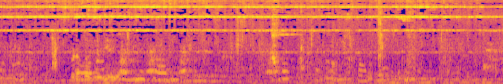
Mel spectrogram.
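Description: Indistinct chatter of several people's voices in a moving crowd, with a few light clicks and a faint steady high-pitched whine.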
